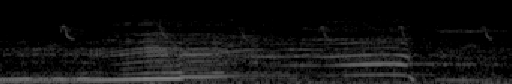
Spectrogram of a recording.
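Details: A single upset cow moos in a sad way: a low, rising bellow that swells, then slides into a higher wavering tone and drops away at the end, over faint background hiss.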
